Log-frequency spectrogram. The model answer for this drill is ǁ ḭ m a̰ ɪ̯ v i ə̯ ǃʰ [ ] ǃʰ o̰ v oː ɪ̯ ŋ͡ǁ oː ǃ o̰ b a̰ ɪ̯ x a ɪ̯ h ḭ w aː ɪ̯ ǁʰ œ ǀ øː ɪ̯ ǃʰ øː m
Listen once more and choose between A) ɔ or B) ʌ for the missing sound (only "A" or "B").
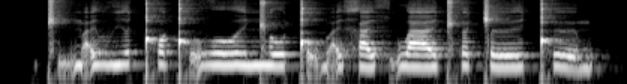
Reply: A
